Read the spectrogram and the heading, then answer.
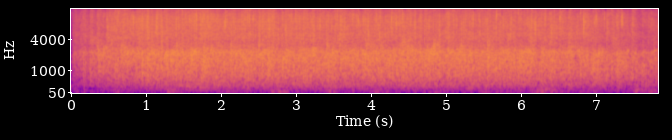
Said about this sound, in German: danke, dass du heute für uns auch solistisch bist, kriegst noch einmal einen Applaus.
